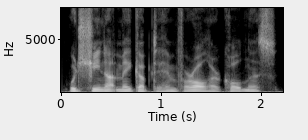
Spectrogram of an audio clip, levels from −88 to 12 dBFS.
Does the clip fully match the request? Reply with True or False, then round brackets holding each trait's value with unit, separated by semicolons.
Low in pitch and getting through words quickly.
True (115 Hz; 295 wpm)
